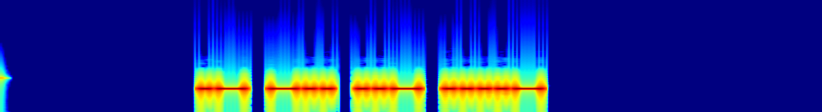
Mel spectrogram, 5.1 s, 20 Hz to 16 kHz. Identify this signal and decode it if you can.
Morse code, heard as a keyed tone, about 22 wpm, 700 Hz. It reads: ADU4
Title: All Cut Numbers - 4-Digit 22wpm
